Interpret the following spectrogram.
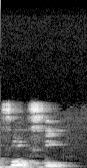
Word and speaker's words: vovô: Olha para vocês verem a diferença quando eu falo vovô. O O do último vô é fechado.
